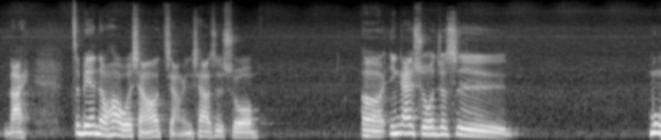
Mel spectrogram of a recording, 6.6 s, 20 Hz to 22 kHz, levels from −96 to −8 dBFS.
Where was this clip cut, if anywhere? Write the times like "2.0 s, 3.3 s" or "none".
none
